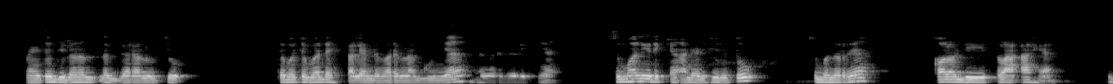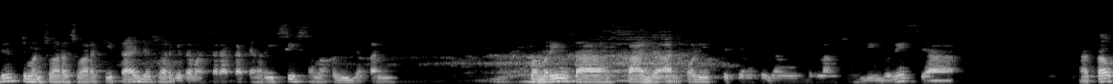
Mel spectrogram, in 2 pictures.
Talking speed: 120 wpm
